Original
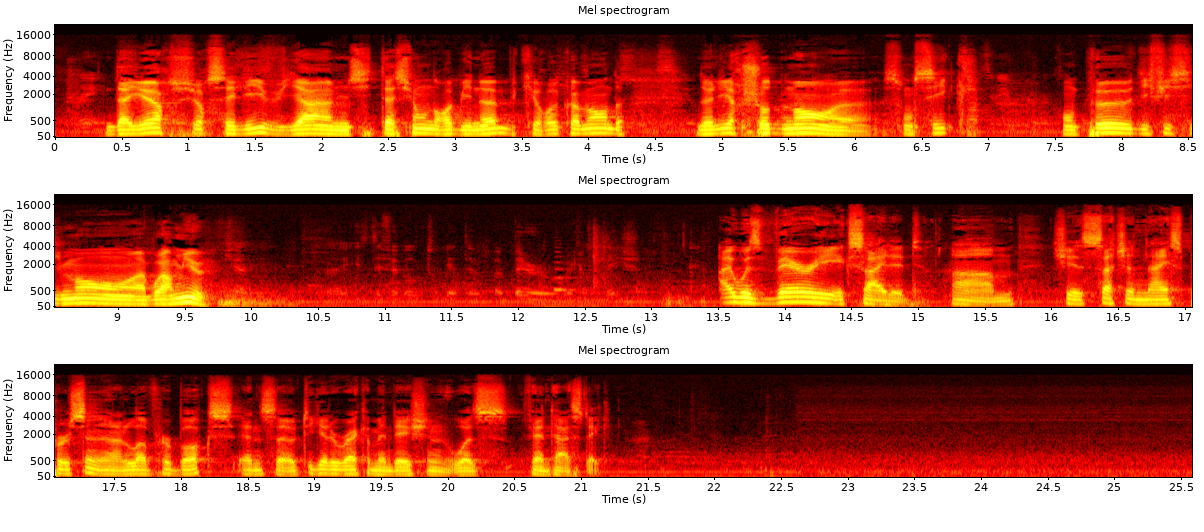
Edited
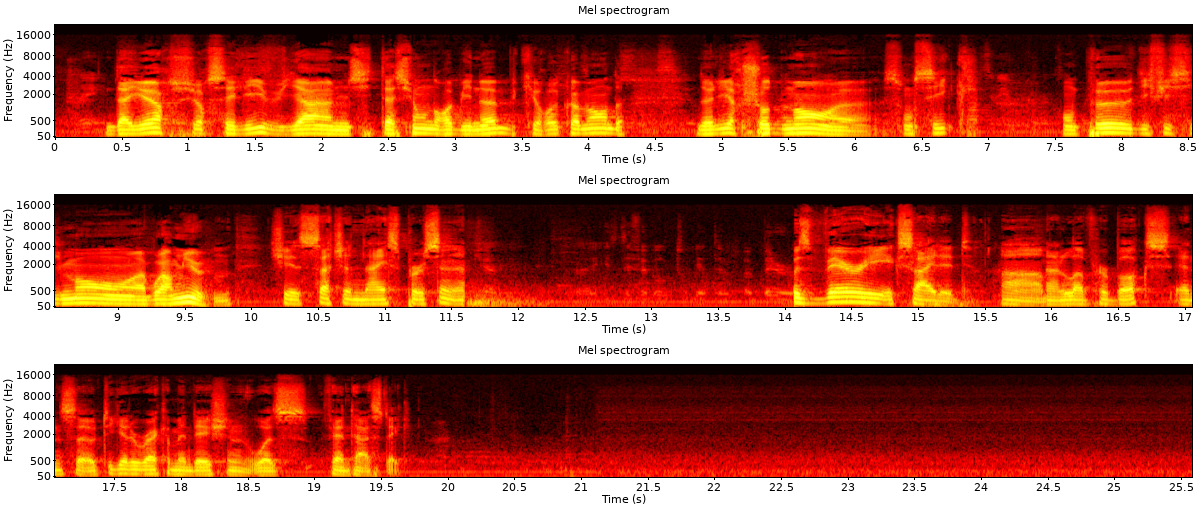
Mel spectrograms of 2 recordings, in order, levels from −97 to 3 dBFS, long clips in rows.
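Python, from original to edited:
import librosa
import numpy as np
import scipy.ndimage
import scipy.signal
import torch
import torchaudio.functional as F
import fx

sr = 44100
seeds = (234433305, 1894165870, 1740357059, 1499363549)

y = fx.edit(x, sr, fx.cut(start_s=12.2, length_s=1.5),
    fx.move(start_s=15.59, length_s=1.87, to_s=9.72), tone=tone)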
